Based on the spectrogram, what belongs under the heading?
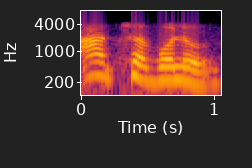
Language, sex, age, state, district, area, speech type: Bengali, female, 30-45, West Bengal, Alipurduar, rural, conversation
